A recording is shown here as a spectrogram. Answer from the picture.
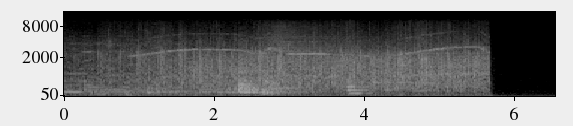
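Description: A rock band's last chord rings out and fades as a studio audience breaks into applause and cheering, with loud whistles. The applause swells, then the sound cuts off suddenly near the end.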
